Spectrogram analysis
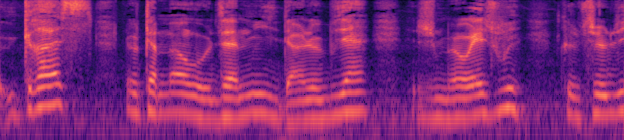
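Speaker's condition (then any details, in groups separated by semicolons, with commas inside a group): Cerebral palsy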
